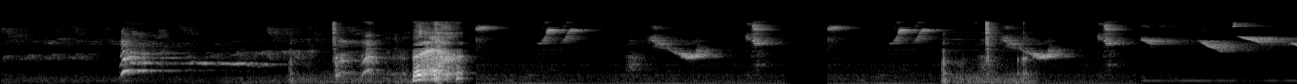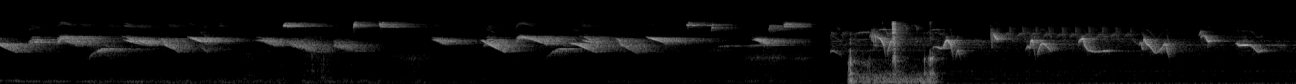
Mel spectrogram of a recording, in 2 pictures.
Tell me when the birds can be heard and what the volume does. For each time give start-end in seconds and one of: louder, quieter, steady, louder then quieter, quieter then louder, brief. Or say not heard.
0.0-25.8 steady.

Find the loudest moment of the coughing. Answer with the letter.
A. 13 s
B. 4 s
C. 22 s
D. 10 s
B.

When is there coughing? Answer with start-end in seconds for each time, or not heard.
2.9-4.7, 9.4-10.3, 21.4-22.3.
